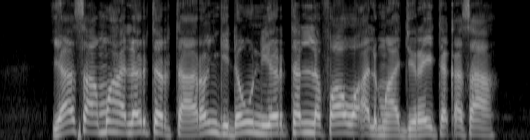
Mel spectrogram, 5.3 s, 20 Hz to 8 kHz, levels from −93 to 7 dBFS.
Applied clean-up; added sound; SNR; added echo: none; none; none; none.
